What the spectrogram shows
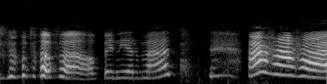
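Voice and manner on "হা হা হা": crying. Real, not acted. Child opens mouth, crying out.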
